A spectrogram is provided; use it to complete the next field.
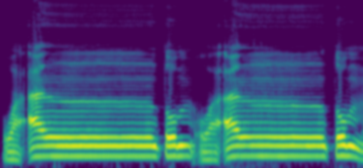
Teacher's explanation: dengan huruf ta itu dia dekatan Nah maka cara membunyikannya Itu bunyi samarnya itu lebih dominan daripada bunyi dengungnya jadi lebih condong berbunyi n tapi disamarkan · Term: ikhfa Hakiki aqrab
